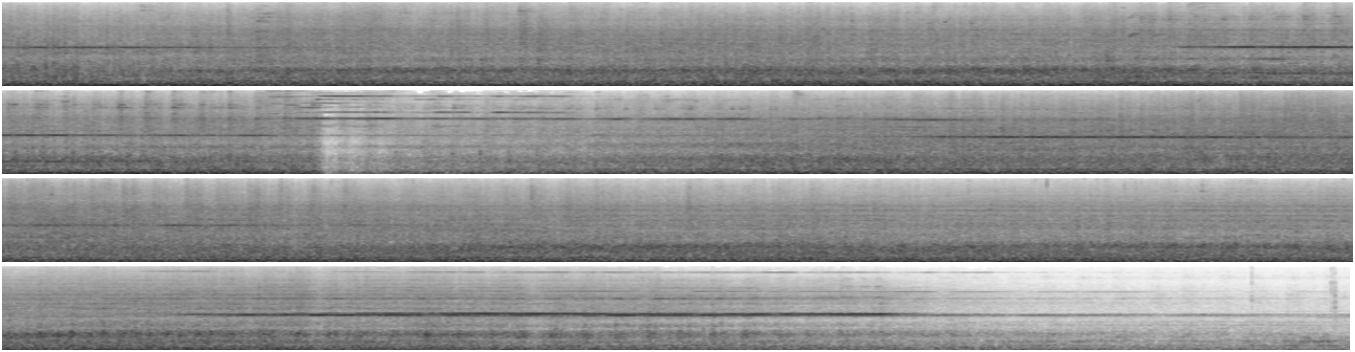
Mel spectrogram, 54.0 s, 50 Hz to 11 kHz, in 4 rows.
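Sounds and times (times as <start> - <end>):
high-pitched wheel squeals: 0.0 - 2.9, 11.2 - 30.6, 42.0 - 54.0
train wheels rumbling on rails: 0.0 - 54.0.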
